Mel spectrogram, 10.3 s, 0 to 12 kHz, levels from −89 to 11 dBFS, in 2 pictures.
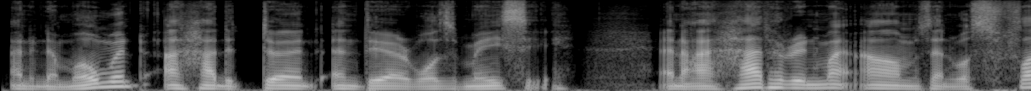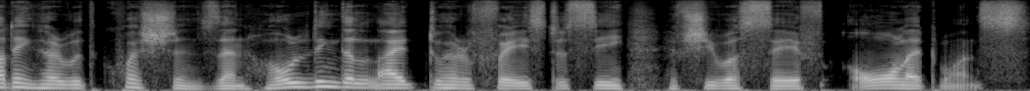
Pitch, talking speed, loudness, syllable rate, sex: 115 Hz, 240 wpm, -21 LUFS, 5.3 syllables/s, male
